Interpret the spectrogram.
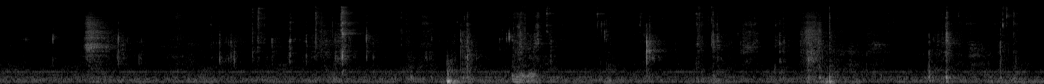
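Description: Close chewing and mouth sounds of someone eating chili cheese fries, with scattered clicks and taps as a plastic fork works in the plastic tray; the sharpest tap comes about four and a half seconds in.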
